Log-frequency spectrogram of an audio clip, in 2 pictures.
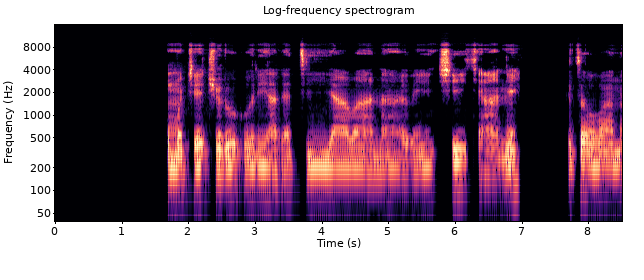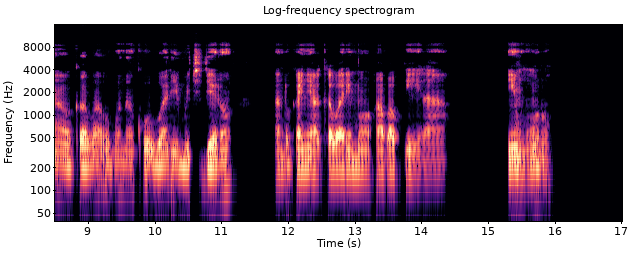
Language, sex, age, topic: Kinyarwanda, male, 18-24, health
